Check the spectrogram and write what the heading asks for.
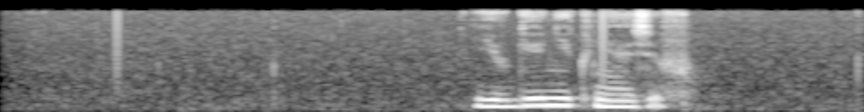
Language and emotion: Russian, neutral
